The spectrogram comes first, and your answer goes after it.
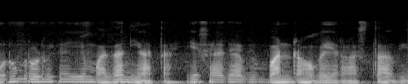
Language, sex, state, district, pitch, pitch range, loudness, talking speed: Hindi, male, Chhattisgarh, Jashpur, 105 Hz, 90-110 Hz, -21 LUFS, 220 wpm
